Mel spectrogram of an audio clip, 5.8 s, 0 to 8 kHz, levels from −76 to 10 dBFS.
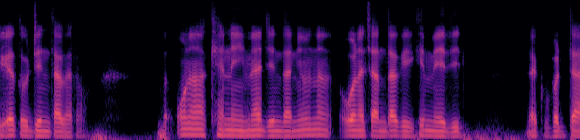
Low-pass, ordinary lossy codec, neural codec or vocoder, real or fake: none; none; codec, 16 kHz, about 1 kbps, DyCAST, with the encoder's durations; fake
